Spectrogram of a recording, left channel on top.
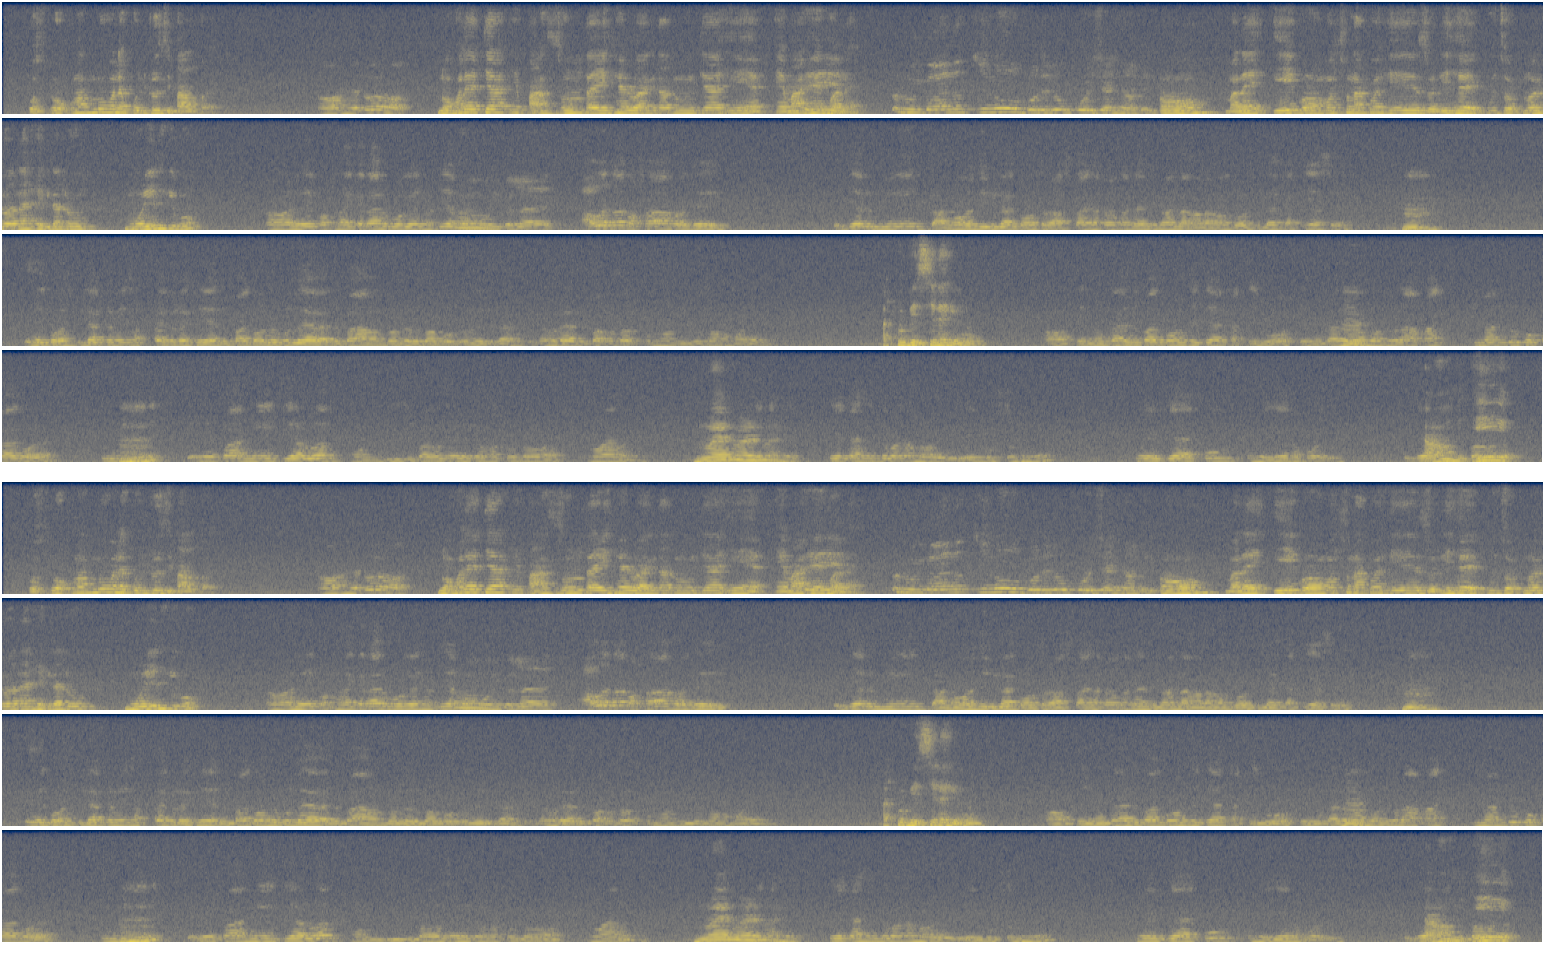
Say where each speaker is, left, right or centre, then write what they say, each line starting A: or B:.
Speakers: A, on the left; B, on the left.
A: বস্তু অকণমান হ'লেও মানে
B: উম
A: পুলিটো জীপাল হয়।
B: অ' সেইটোয়ে হয়।
A: নহ'লে এতিয়া এই পাঁচ জুন তাৰিখে ৰোৱা কেইটাতো এতিয়া এই এমাহে
B: এ,
A: হোৱা নাই।
B: ৰুই পেলাইনো কিনো উদগতিটো কৰিছে সিহঁতে।
A: অ' মানে এই গৰমতচোন আকৌ সেই যদিহে একো যত্নই লোৱা নাই সেইকেইটাতো মৰিয়ে থাকিব।
B: অ' সেই কথাই কেইটাই হ'বগৈ সিহঁতি আকৌ
A: অ'
B: মৰি পেলাই আৰু এটা কথা হয় দে এতিয়া তুমি ডাঙৰ যিবিলাক গছ ৰাস্তা ঘাটৰ কাৰণে যিমান ডাঙৰ ডাঙৰ গছবিলাক কাটি আছে
A: উম।
B: <inaudible> সেই গছবিলাক তুমি চাবাই গ'লে সেই এজোপা গছ হ'বলে, এজোপা আঁহত গছ, এজোপা বট গছ এইবিলাক হ'ব কলৈ হ'লে জোপা গছত পোন্ধৰ বিশ বছৰ সময় লাগে।
A: তাতকৈ বেছি
B: সেই
A: লাগিব।
B: তেনে অ' তেনেকুৱা এজোপা গছ যেতিয়া কাটিব তেনেকুৱা জোপা
A: উম,
B: গছ বানে আমাক কিমানটো অপকাৰ কৰে, তুমি
A: উম,
B: এনেকুৱা আমি এতিয়া ৰোৱা বিছজোপা গছে সেইটো আমাক কৰিব নোৱাৰা নোৱাৰে মানে।
A: নোৱাৰে নোৱাৰে।
B: সেই
A: নোৱাৰে।
B: কাহিন সেই কাহিনীটো মানে হয়। এই বস্তুখিনি সে এতিয়া একো হেৰিয়ে নপৰেগে। এতিয়া
A: কাৰণ
B: বিছজোপা
A: এই,
B: গছত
